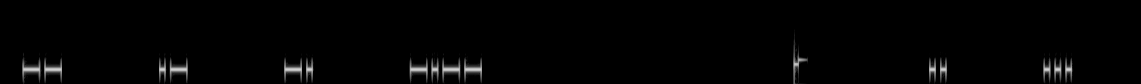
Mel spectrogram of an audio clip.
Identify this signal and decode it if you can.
Morse code, heard as a keyed tone, about 23 wpm, spaced as for 8 wpm, 700 Hz. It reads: MANY IS
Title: 6x Character Spacing - Top 100 Words - 22wpm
